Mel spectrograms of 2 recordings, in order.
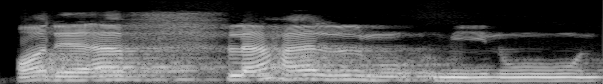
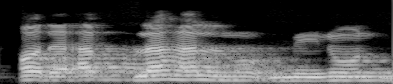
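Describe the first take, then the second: First: The f has a clear flow of breath. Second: The f lacks breath and sounds like p. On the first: The speaker calls it right. "harus jelaskan" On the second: The speaker calls it wrong. "seperti ini tidak menjelaskan sifat ha, hamzah ... salah"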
